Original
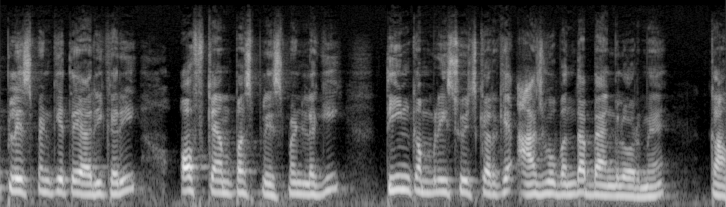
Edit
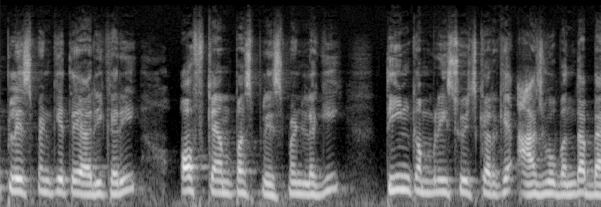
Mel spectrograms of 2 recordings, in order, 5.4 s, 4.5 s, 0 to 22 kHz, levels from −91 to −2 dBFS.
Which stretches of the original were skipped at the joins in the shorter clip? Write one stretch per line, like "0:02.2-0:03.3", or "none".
none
